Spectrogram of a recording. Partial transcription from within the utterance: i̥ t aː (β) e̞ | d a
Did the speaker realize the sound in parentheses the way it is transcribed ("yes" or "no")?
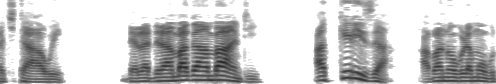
no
